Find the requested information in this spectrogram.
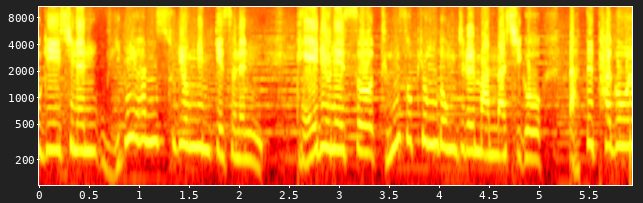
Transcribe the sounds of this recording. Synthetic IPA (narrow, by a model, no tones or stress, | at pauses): ɡeɕʰinɯnɥideɦansʰuɡjʌŋɲimk͈e̞sʰʌnɯn | te̞ɾjone̞sʰʌtɯŋsʰopʰjoŋdoŋd͡ʑiɾɯɭmanːaɕʰiɡo | t͈at͈ɯtʰaɡo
